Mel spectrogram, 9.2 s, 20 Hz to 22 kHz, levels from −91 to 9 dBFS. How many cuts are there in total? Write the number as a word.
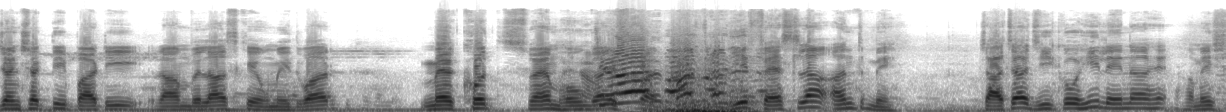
one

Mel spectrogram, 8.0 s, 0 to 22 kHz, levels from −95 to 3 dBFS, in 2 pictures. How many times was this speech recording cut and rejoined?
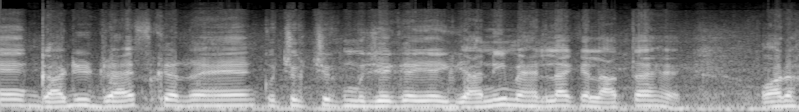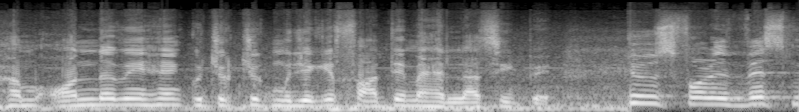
one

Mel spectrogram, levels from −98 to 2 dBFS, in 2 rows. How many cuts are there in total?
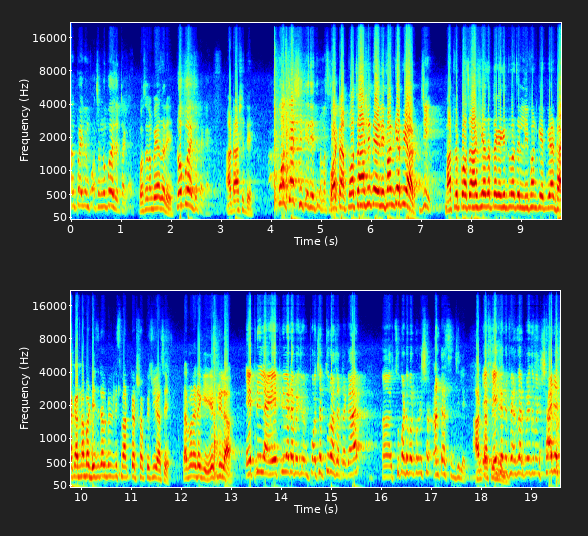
zero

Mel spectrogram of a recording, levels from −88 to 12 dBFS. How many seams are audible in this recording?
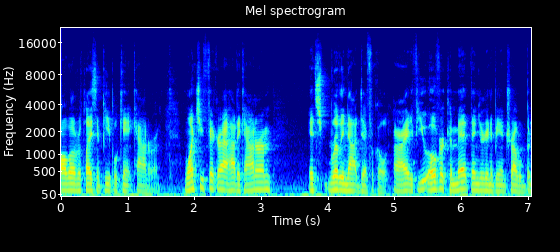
zero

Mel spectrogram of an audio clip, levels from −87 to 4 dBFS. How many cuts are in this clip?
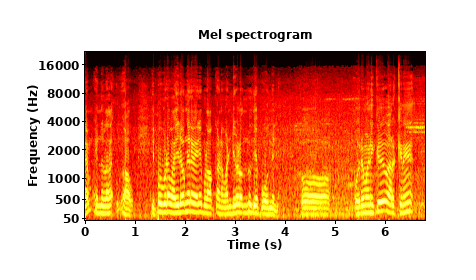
zero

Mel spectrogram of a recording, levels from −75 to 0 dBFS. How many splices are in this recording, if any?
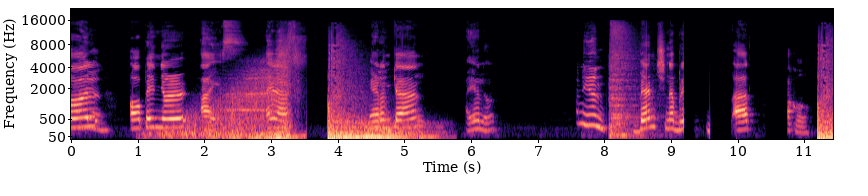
zero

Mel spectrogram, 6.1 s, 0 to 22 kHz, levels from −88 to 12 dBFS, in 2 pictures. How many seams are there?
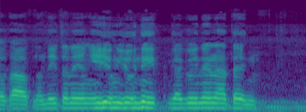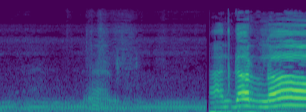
one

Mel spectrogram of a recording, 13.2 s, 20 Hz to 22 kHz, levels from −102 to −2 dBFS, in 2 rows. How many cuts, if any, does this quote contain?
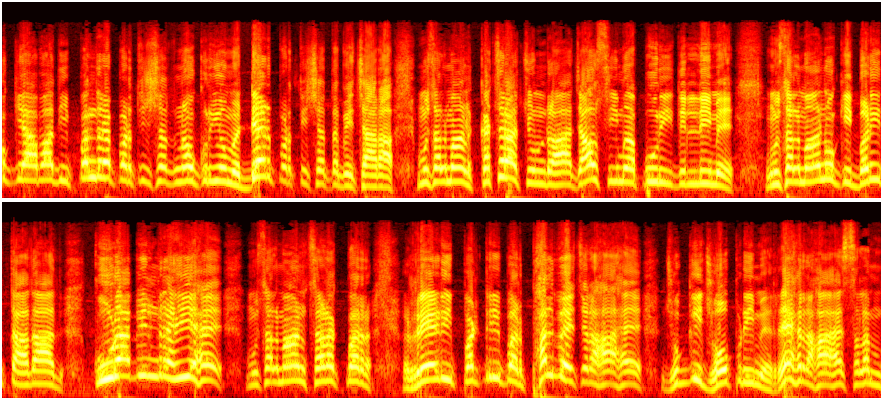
zero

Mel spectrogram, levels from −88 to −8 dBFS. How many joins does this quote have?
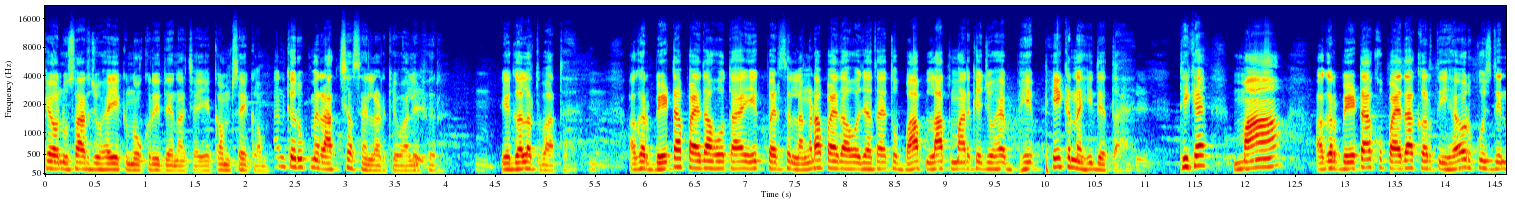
one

